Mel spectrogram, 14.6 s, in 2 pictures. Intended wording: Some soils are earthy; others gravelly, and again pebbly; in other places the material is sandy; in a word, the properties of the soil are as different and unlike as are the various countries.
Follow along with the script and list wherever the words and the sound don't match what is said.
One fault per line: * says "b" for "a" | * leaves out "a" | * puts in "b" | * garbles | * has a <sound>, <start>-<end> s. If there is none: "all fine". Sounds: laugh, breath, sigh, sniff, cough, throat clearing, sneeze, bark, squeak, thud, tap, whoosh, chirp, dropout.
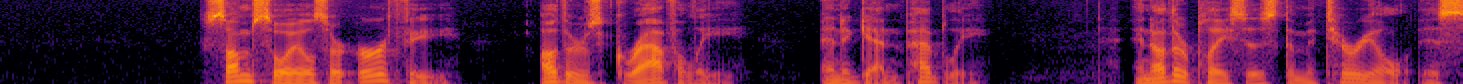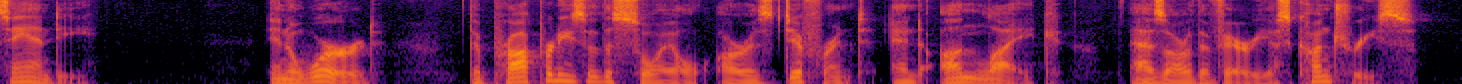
all fine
